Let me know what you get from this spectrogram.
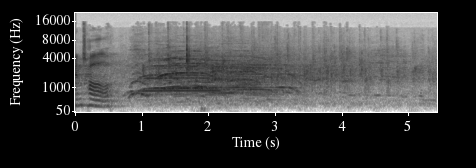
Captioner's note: audience applauds and cheers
